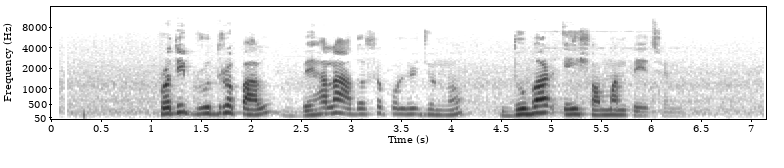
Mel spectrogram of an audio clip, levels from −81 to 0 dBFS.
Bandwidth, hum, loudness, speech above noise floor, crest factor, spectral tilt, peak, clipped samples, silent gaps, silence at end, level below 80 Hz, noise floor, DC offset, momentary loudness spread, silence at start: 10 kHz; none; -24 LUFS; 31 dB; 22 dB; -6.5 dB/octave; -4 dBFS; under 0.1%; none; 1.1 s; -74 dBFS; -55 dBFS; under 0.1%; 19 LU; 1.1 s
